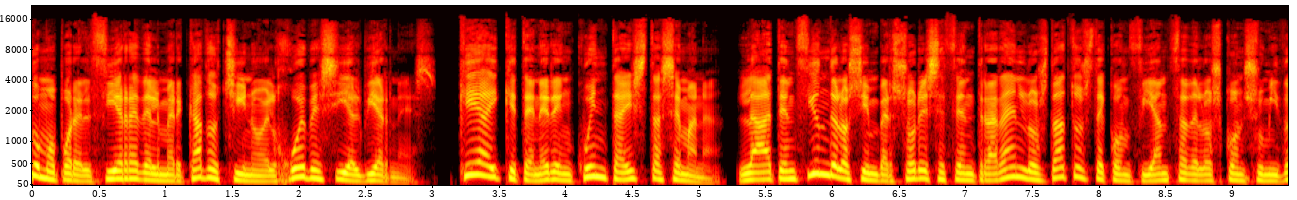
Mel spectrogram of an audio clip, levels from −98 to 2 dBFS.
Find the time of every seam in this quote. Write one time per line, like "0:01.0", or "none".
0:03.1
0:05.2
